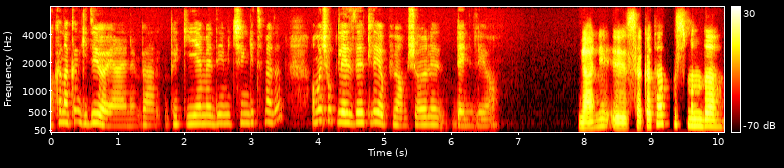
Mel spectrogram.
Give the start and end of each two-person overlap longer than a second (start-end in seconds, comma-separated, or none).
none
